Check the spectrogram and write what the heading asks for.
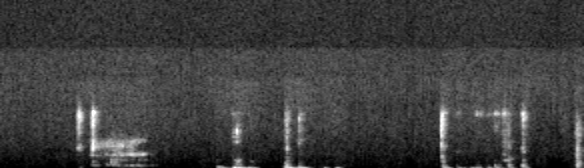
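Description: Faint scattered clicks and low knocks over near silence, picked up on a computer microphone: a few light clicks about half a second in, two dull knocks around two seconds, and a quick run of low knocks near the end.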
